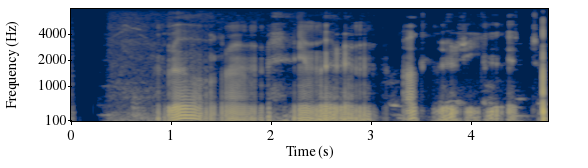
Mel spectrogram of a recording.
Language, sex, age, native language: Icelandic, male, 14, Icelandic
